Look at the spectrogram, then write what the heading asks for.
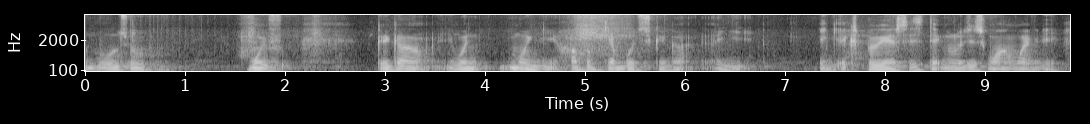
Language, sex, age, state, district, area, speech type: Manipuri, male, 18-30, Manipur, Chandel, rural, spontaneous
